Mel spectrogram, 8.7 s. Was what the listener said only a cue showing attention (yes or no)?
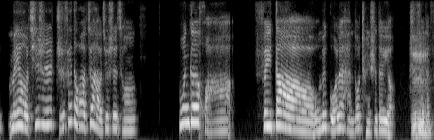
no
